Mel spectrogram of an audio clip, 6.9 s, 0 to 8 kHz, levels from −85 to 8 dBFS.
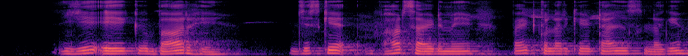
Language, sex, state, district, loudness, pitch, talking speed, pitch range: Hindi, male, Chhattisgarh, Sukma, -29 LUFS, 135 Hz, 115 wpm, 130-145 Hz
